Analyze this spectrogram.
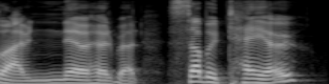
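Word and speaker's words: Subbuteo: Yeah, there's a game called Sabuteo.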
